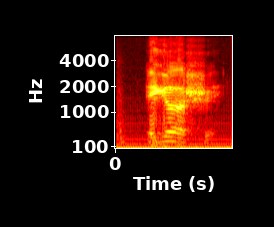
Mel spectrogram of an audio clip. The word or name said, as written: casce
